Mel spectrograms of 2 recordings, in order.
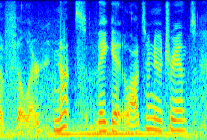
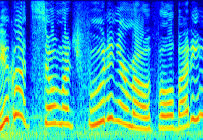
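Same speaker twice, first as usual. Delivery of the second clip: talking to a pet; 8 semitones higher than usual. Real, not acted. Cooing at the crow.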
